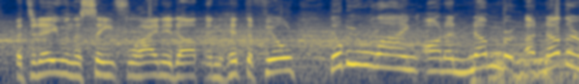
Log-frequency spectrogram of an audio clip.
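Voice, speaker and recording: A man with a high pitch, lively intonation and a fairly quick pace, over noticeable background noise. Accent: American. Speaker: sports anchor and reporter. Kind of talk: local TV sports reporting.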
